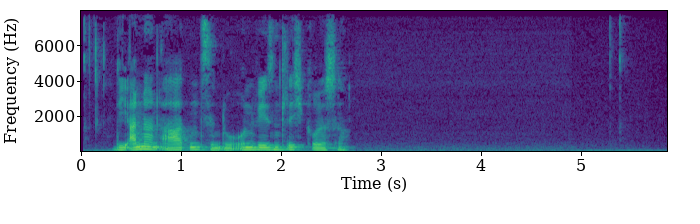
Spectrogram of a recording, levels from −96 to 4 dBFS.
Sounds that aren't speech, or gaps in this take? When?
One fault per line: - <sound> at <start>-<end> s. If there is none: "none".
none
